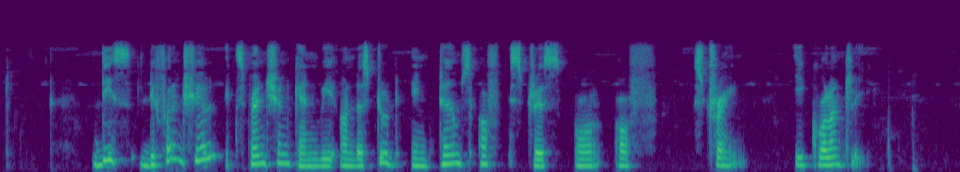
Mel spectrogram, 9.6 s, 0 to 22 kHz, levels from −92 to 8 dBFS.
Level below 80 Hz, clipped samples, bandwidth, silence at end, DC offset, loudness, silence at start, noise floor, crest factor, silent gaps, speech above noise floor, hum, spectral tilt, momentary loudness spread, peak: -64 dBFS; under 0.1%; 8.2 kHz; 1 s; under 0.1%; -27 LUFS; 0.5 s; -61 dBFS; 20 dB; none; 34 dB; none; -4.5 dB/octave; 9 LU; -8 dBFS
